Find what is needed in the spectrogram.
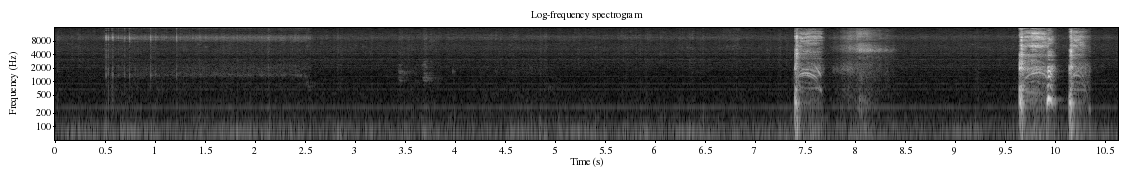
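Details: Adult redhead woman's smoker's cough during a smoking session: long exhaled breath after a deep drag, then a short burst of harsh, throaty coughs.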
